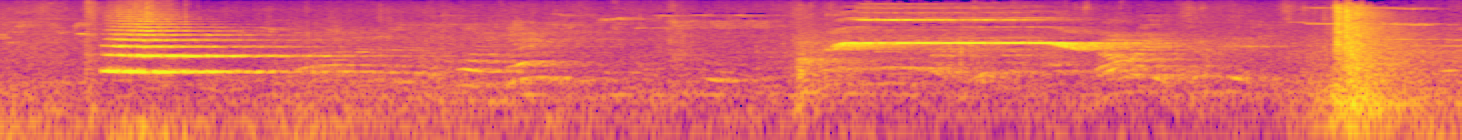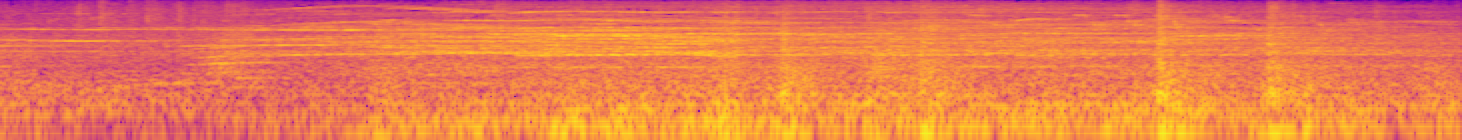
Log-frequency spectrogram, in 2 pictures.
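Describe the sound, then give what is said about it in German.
A train rolls along with a steady low rumble and faint, regular clacks of wheels over rail joints, heard by a passenger whose violin case trembles on their knees in time with the joints, after a couple of loud tonal horn blasts and a sharp bang early on. “Der Geigenkoffer auf meinen Knien zittert im Takt der Schienenstöße.”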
